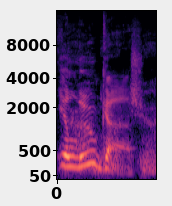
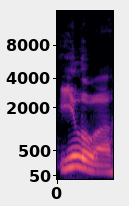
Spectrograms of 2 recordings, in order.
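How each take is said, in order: First: The name is said with a hard G sound. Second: The name is said without a G sound. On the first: This is how others insist it should be said. "everybody's like, no, it's Iluga" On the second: This is the habitual way the speaker says it. "I got used to saying it that way"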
